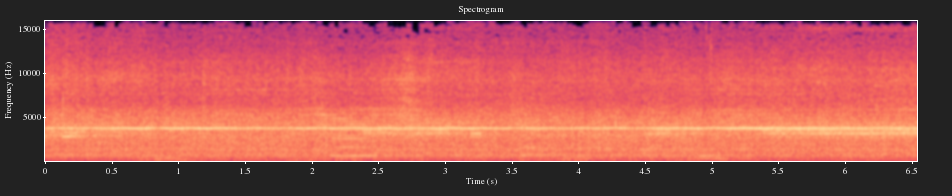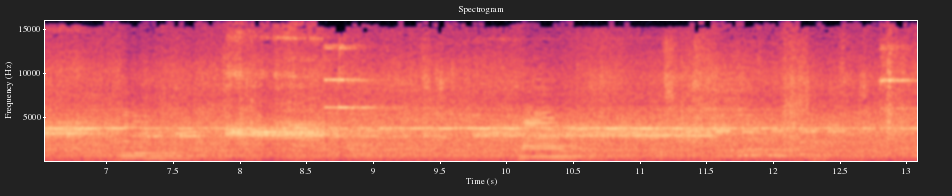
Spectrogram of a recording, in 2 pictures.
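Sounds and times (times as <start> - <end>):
high wheel squeal: 0.0 - 13.0
train wheels rumbling on rail: 0.0 - 13.0
train horn blasts: 2.1 - 3.3, 4.6 - 8.9, 9.7 - 11.8.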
